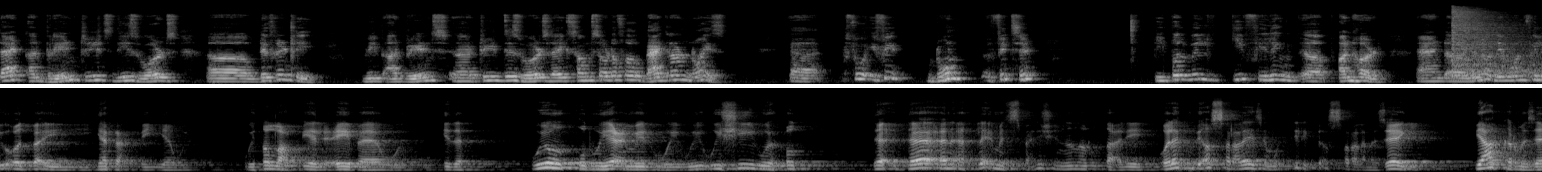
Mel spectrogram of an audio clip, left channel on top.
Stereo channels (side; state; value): both; different; correlation -0.01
